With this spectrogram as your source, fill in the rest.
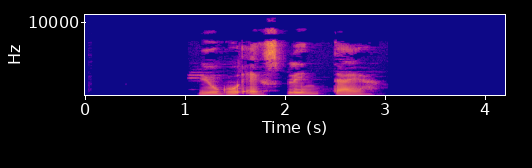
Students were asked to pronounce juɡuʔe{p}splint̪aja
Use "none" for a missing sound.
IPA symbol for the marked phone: k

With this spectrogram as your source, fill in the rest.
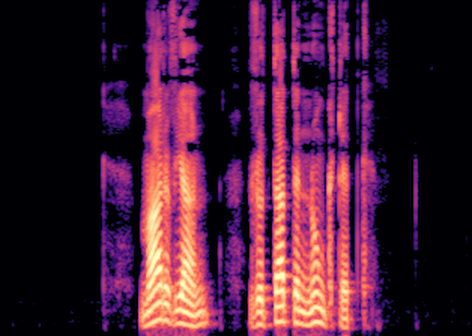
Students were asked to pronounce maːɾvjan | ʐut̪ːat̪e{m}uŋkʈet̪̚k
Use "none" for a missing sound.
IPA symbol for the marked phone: n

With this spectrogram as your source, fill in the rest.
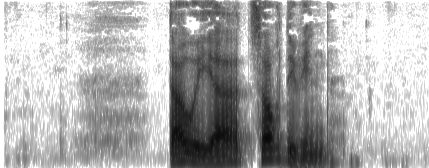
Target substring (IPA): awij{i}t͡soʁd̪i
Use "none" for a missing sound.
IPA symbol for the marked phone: a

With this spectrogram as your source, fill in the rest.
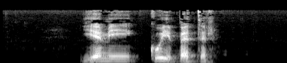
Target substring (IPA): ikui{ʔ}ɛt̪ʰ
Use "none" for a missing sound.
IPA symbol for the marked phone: p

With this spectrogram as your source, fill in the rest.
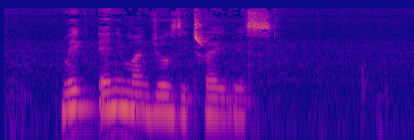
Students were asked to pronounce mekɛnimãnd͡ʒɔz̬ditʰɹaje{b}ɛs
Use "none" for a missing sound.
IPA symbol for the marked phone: b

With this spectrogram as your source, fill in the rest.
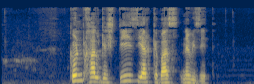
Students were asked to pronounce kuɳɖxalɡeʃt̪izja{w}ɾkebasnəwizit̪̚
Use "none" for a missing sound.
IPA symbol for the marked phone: none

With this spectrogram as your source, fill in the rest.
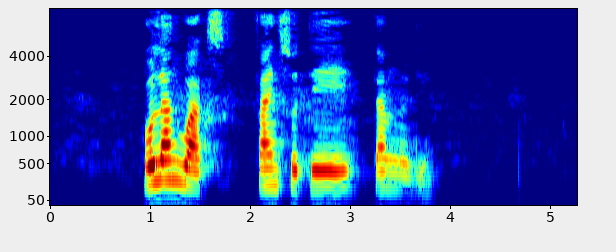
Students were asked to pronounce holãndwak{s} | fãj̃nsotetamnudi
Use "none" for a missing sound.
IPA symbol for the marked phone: s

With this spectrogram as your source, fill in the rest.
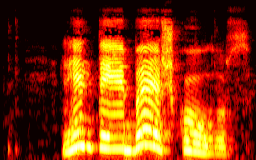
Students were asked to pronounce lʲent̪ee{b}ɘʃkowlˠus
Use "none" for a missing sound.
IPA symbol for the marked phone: b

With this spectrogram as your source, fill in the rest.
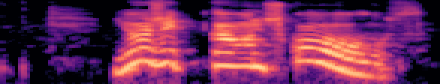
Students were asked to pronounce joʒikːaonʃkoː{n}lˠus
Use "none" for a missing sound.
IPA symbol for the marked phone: none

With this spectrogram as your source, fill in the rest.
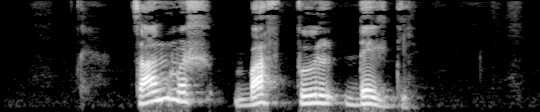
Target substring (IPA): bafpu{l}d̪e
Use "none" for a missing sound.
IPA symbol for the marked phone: l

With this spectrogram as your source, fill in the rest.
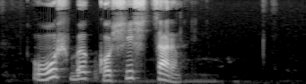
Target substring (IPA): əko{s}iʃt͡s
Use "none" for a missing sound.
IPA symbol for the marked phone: ʃ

